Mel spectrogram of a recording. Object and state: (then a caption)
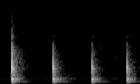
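Hollow object, resonant knock. A hollow object standing in for a chest is knocked four times to model percussing the ribcage over an air-filled cavity. Each knock is a short, resonant, hollow tap centered around 740 Hz that fades quickly. The result is a normal resonant percussion sound.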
